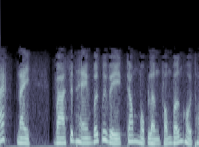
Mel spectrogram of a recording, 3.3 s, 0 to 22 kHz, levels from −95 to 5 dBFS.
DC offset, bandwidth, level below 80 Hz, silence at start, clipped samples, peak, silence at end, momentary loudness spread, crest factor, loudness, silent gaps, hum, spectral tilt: 0.6%; 5.6 kHz; -46 dBFS; 0 s; under 0.1%; -6 dBFS; 0 s; 2 LU; 12 dB; -19 LUFS; none; none; -10.5 dB/octave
